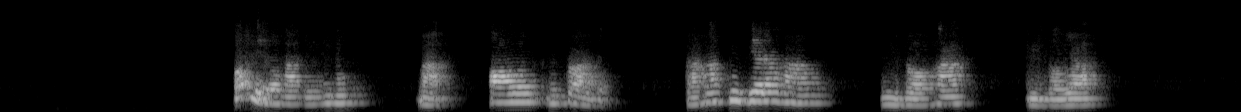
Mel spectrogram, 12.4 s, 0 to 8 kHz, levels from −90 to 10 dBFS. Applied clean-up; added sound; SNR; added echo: neural mask model DeepFilterNet 3.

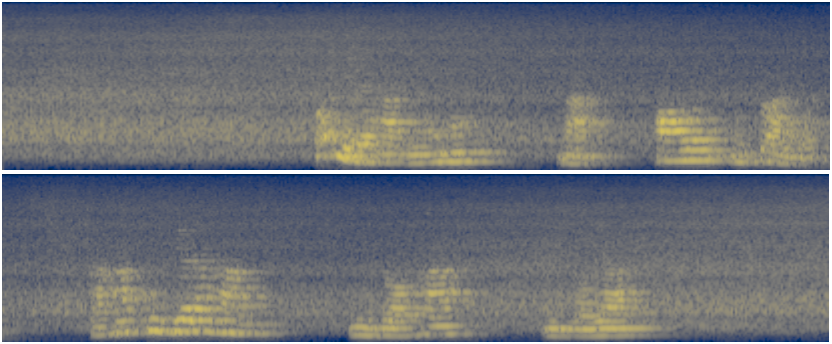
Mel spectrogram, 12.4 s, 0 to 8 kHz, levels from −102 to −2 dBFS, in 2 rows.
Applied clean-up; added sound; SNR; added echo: none; Waves, surf; 12 dB; reverberation time 0.9 s.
